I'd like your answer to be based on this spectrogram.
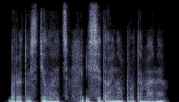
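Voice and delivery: ordinary delivery

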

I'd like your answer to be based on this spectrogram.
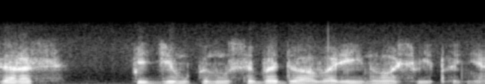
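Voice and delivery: usual speaking voice

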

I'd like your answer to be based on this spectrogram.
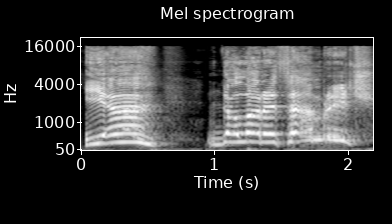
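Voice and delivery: shrill, scared exclamation. Reading a novel, the headmistress answers a centaur who demands her name: shrill frightened shout. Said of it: "вигукнула директорка пронизливим переляканим голосом".

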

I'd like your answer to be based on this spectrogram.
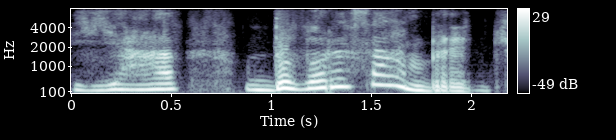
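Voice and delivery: piercing, shrill, terrified cry. The headmistress answers a centaur demanding who she is, shrill, frightened voice. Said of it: "вигукнула директорка пронизливим, переляканим голосом".

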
